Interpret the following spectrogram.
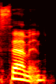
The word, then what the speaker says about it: salmon: How are you gonna order the salmon? Oh, Can I damn. get the salmon? Oh, I hate people who pronounce the L in And you salmon.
